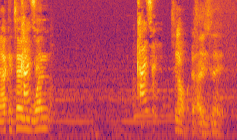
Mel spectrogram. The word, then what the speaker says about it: kaizen: Kaizen.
